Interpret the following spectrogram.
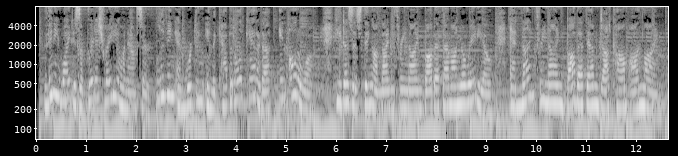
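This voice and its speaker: A woman announcer giving a scripted station promo, smooth and upbeat. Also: a little high, normal speed. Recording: promo read over music.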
